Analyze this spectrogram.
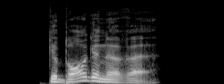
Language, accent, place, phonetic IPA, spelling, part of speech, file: German, Germany, Berlin, [ɡəˈbɔʁɡənəʁə], geborgenere, adjective, De-geborgenere.ogg
- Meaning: inflection of geborgen: 1. strong/mixed nominative/accusative feminine singular comparative degree 2. strong nominative/accusative plural comparative degree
